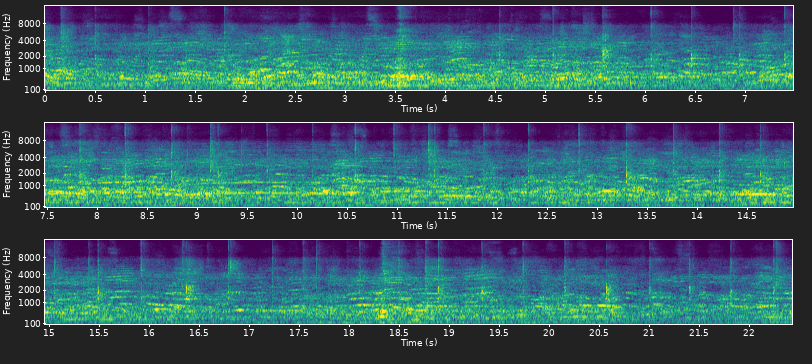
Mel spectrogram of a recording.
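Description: A crowd of men and women murmur and chatter in a large room.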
